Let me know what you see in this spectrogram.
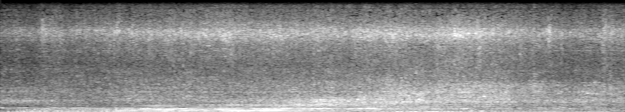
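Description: A motor vehicle's engine running past in street traffic, growing louder toward the middle and then slowly fading.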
